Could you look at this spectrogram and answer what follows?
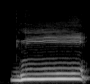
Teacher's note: జ్ఞీ అని ముక్కుతో అనునాసిక ధ్వని వచ్చేలా పలకాలన్నమాట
